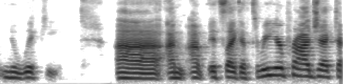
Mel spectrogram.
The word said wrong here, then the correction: Nweke: You swallow the N, so it's Ifu Nanya Nweke.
